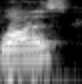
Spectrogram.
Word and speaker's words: was: was she was it was you where we were they were okay now the important thing here the pronunciation is that the S sounds like a z was was was I got there okay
